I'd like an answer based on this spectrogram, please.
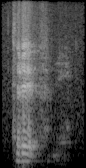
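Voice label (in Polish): "trefny", Kurpie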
